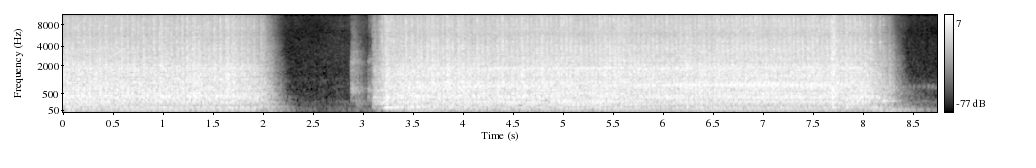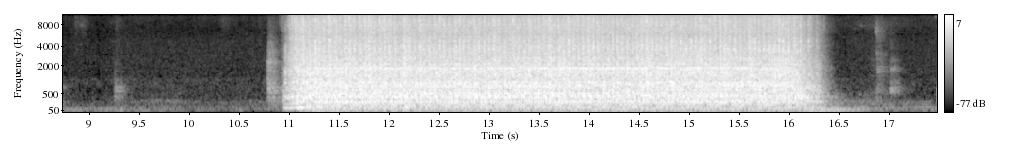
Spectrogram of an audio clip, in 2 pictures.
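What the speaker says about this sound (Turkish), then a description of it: "Diğer yanını da dikiyorum" A sewing machine stitches the side seam of a raglan-sleeve dress, giving three runs of steady, close motor whirring: a short burst, then two longer stretches, with brief silent pauses between them.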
